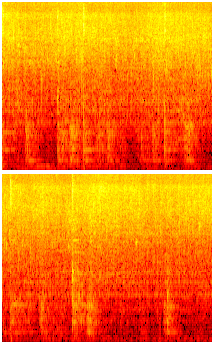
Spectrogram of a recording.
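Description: Tinda masala curry sizzles and fries steadily in a pan, a loud close hiss with periodic scraping stir strokes, and no one talks over it.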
